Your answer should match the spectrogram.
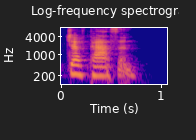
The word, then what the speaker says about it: Passan: Jeff Passan.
